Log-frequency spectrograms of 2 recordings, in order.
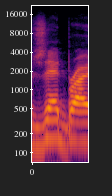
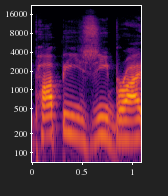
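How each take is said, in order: First: The letter is said 'zed', Canadian style. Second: The letter is said 'zee', American style.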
